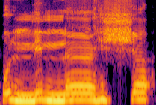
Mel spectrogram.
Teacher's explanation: ہا کو آپ نے شین کے ساتھ ملانا ہے۔ یہ جو بعض ساتھی ہا کو الگ اور شین کو الگ کر کے پڑھتے ہیں ایسی ادائیگی درست نہیں ہے۔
